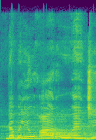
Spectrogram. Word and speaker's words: wrong: WRONG, wrong. Here W is silent.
